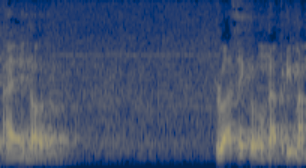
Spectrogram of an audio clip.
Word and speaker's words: Aenor: Así que cuando se casa con Leonor de Inglaterra, con Aenor, que es la forma aquitana de pronunciar su nombre, Aenor, lo hace con una prima más o menos lejana.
